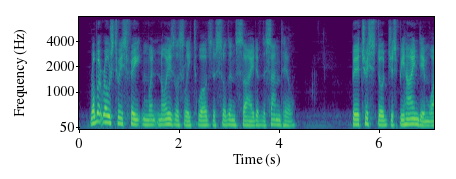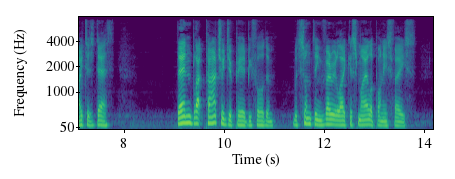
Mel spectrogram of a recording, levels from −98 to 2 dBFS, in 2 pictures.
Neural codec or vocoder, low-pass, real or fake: none; 7.2 kHz; real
